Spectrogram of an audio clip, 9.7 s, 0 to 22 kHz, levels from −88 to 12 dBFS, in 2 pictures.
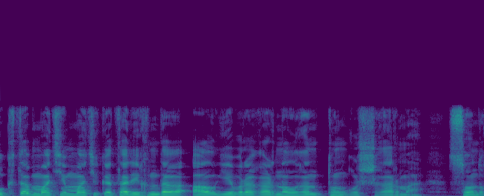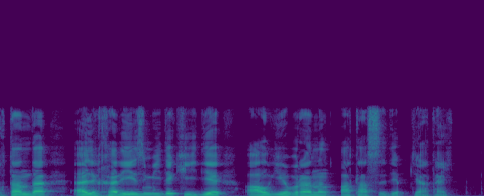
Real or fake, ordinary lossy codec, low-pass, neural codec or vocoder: real; none; 9.9 kHz; none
